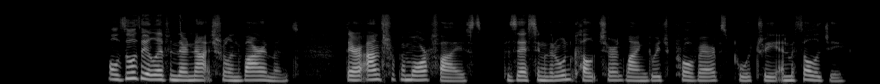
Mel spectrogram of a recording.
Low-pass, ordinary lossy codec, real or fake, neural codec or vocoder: 10.8 kHz; none; real; none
